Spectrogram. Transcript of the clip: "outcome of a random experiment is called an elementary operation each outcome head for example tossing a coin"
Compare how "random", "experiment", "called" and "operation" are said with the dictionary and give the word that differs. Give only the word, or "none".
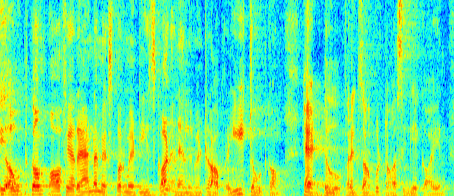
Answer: operation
